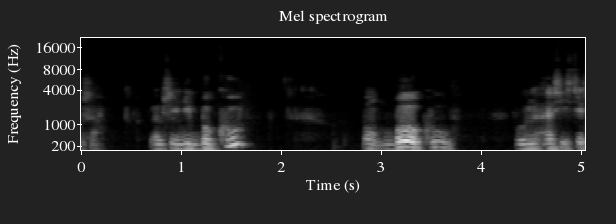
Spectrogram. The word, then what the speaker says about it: beaucoup: Même si il dit beaucoup, bon, beaucoup, il faut insister sur le consonne, le B, et coup, il ne faut surtout pas prononcer le P final, etc., etc.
